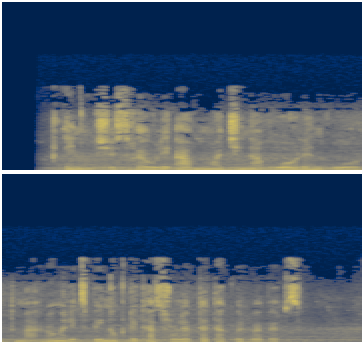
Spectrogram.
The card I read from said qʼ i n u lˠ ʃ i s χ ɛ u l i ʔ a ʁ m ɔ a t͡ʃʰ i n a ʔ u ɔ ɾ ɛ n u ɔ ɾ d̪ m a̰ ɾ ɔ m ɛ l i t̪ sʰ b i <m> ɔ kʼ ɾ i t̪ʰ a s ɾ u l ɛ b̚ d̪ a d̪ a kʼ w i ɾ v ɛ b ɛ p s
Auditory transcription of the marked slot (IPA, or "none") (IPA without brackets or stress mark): n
